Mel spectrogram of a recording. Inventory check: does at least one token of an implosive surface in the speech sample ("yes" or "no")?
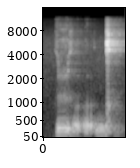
no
